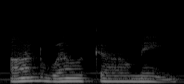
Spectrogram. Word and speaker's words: unwelcoming: that's a big word unwelcoming that has four syllables which syllable has the biggest sound unwelcoming un that's where you focus sharp and unwelcoming sharp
